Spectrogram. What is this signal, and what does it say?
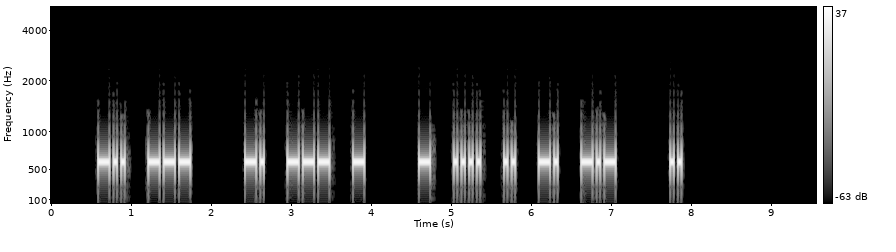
Morse code, heard as a keyed tone, about 25 wpm, spaced as for 18 wpm, 600 Hz. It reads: DO NOT THINK I
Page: intermediate-practice-files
